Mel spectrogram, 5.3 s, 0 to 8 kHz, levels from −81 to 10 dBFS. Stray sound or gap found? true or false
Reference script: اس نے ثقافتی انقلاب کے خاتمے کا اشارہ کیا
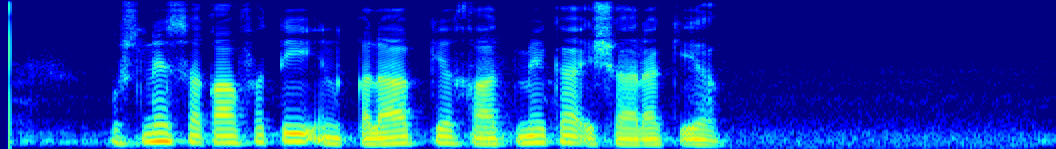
false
